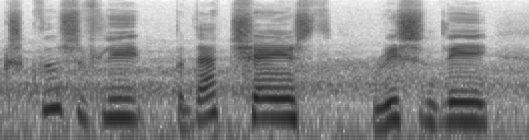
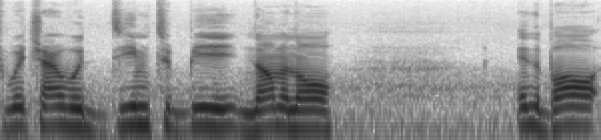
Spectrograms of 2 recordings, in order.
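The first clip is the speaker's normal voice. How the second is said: usual speaking voice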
